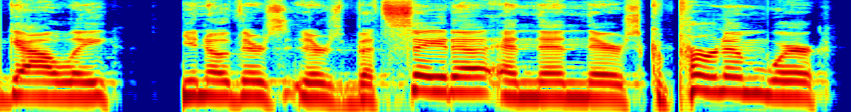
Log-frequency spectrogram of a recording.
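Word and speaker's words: Bethsaida: Okay, we learn in chapter one that Philillip was I think I'm pronouncing this right from Beth Beth Bethada not Bethesda Bethada.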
